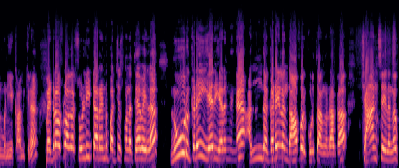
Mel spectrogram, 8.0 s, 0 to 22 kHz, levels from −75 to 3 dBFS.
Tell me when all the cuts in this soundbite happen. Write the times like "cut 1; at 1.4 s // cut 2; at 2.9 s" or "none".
cut 1; at 0.9 s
